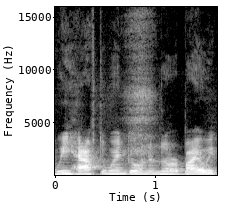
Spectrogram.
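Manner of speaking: ordinary talk, nothing marked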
